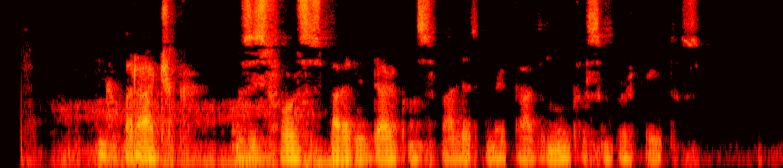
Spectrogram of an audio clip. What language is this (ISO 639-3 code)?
por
